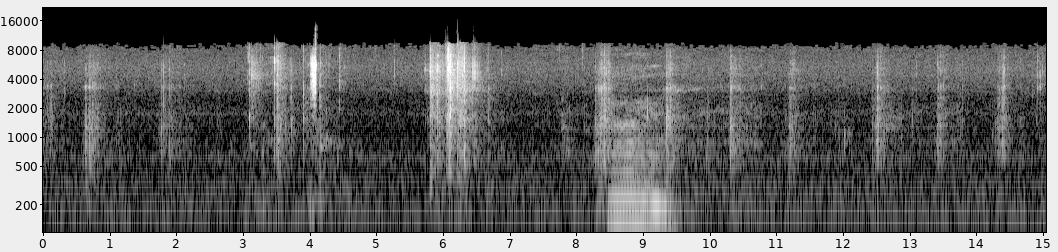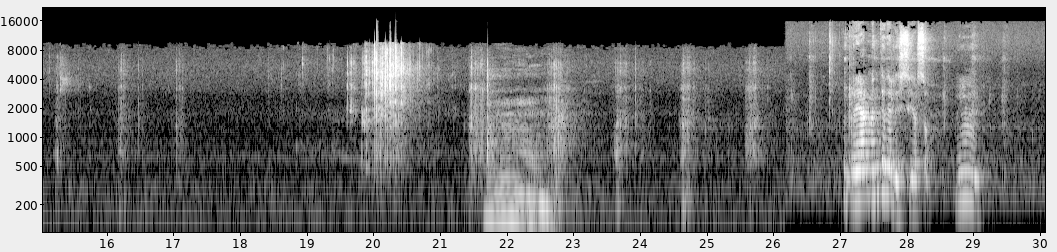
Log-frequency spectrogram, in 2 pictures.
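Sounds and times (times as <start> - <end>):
crunching tortilla chip: 5.7 - 6.9, 13.4 - 15.4, 18.4 - 21.8.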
